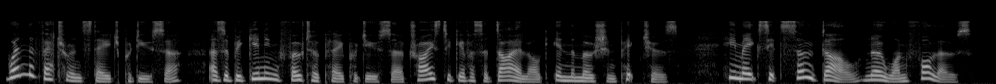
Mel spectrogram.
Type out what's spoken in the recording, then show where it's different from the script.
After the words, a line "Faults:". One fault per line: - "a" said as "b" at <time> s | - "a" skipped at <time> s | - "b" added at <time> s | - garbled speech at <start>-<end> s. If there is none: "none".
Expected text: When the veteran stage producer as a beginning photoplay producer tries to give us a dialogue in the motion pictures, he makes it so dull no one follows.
When the veteran stage producer as a beginning photoplay producer tries to give us a dialogue in the motion pictures, he makes it so dull no one follows.
Faults:
none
